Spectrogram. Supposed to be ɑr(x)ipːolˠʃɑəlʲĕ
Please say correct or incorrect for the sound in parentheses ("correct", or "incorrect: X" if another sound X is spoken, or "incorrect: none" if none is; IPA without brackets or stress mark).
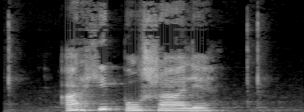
correct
